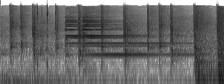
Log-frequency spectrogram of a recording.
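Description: A bright electronic bell chime, the notification-bell sound effect of a subscribe-button animation, struck once and ringing for about a second before fading.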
